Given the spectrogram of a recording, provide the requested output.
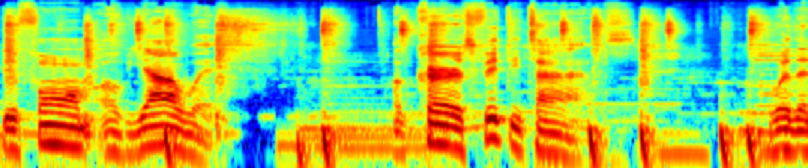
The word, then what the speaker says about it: Yahweh: The tetra gam grammaton y hwh is not ordinarily written with its appropriate Hebrew vows but that the original pronunciation was Yahweh seemed promable.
